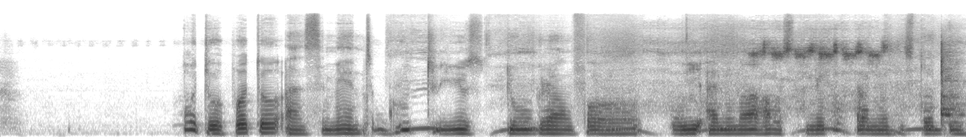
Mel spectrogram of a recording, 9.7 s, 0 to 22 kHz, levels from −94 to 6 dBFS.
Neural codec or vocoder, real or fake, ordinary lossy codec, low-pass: codec, 32 kHz, 1.9 kbps, SNAC; fake; none; 14.4 kHz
